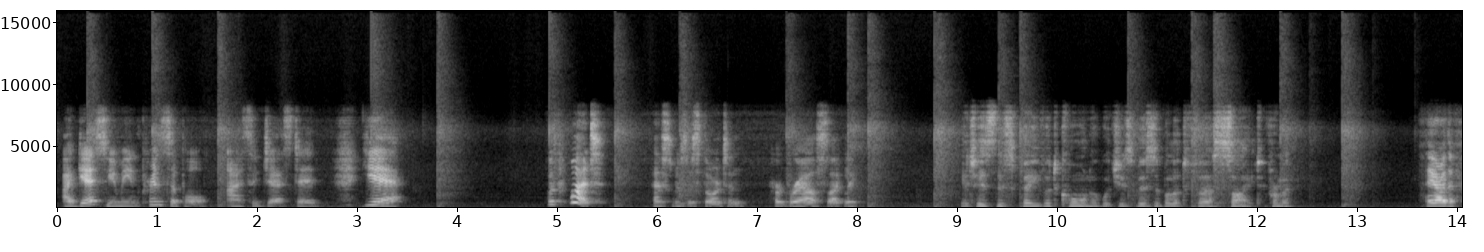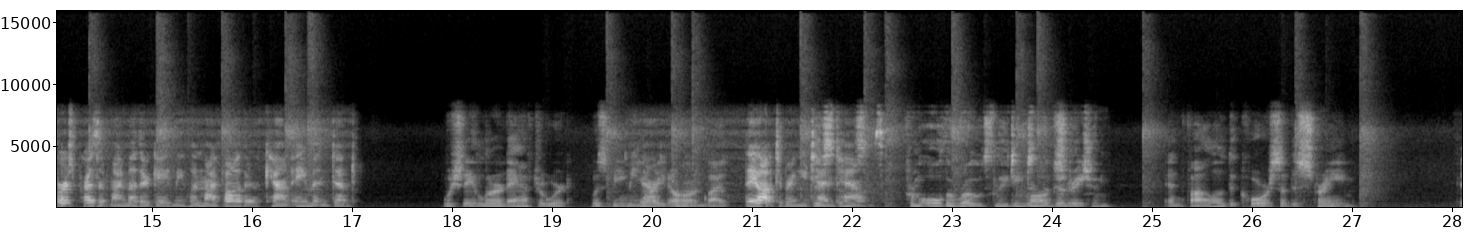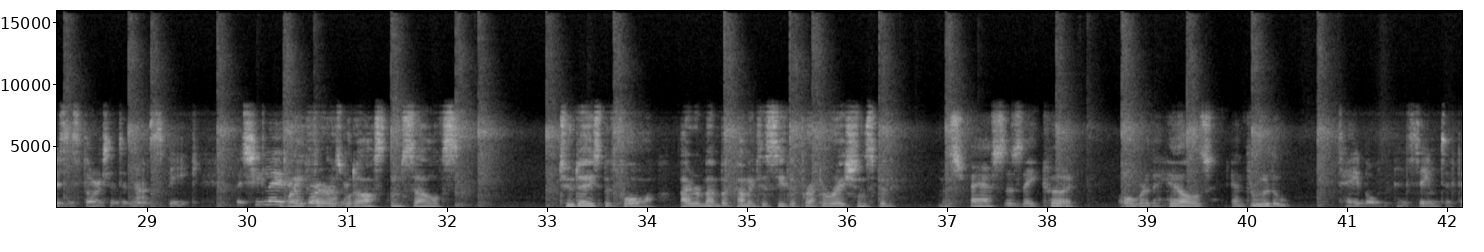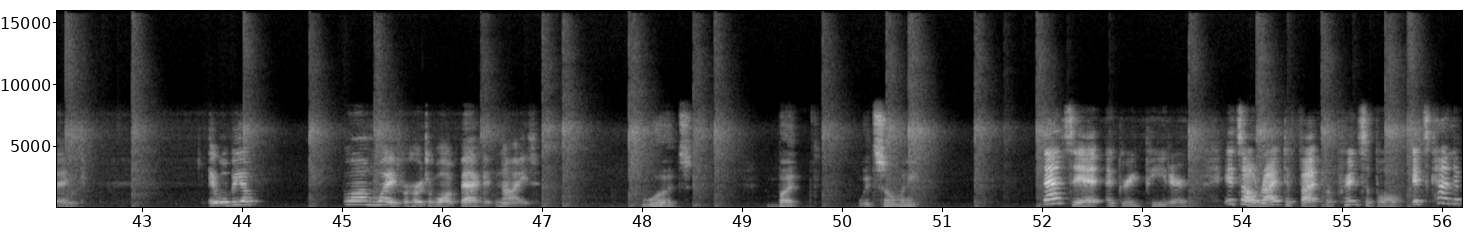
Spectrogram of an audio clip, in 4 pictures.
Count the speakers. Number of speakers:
5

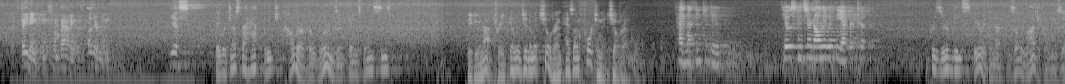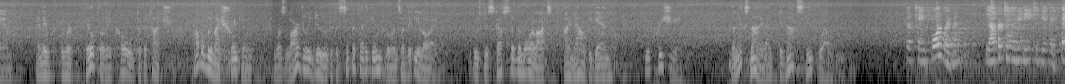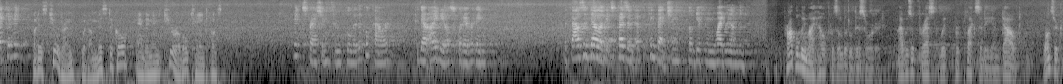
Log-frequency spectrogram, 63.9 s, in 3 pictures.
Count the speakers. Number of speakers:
4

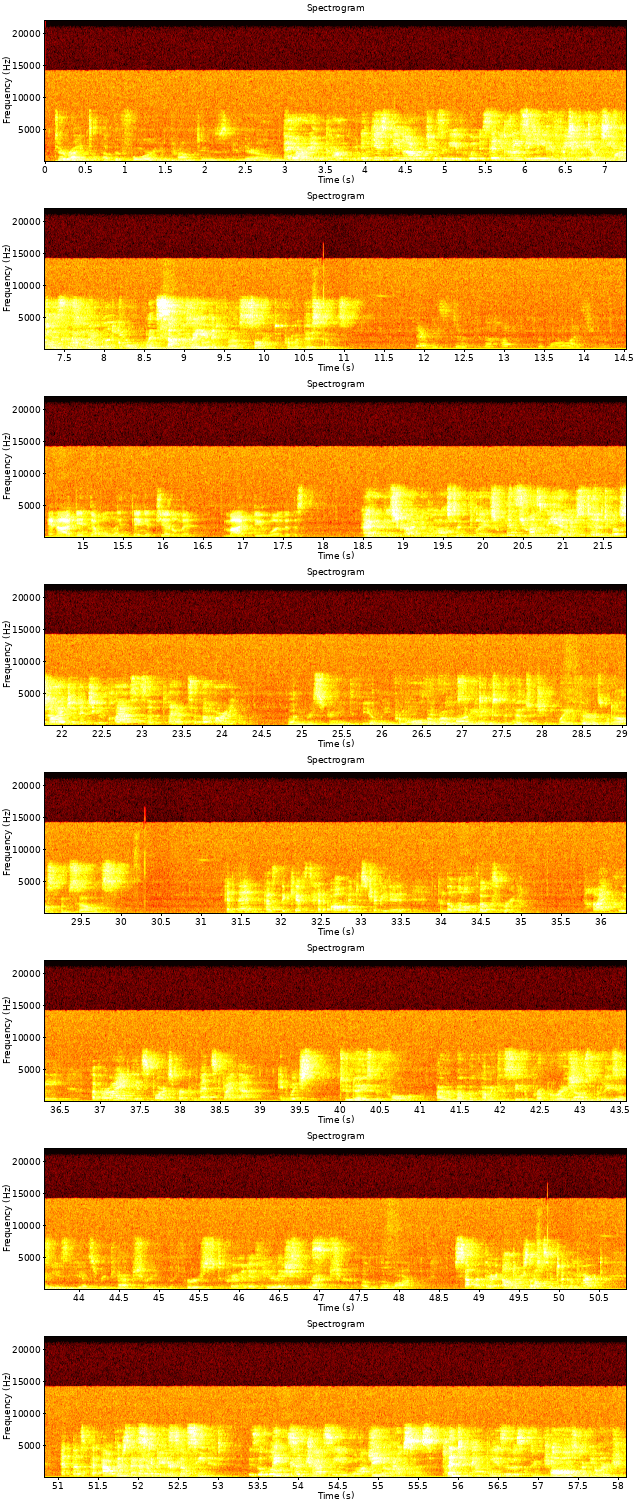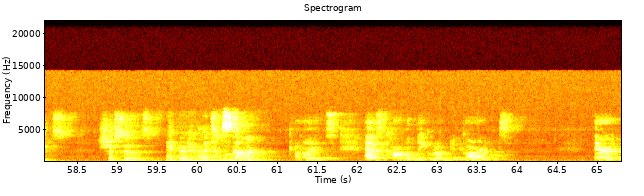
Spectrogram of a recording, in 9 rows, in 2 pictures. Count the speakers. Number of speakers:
9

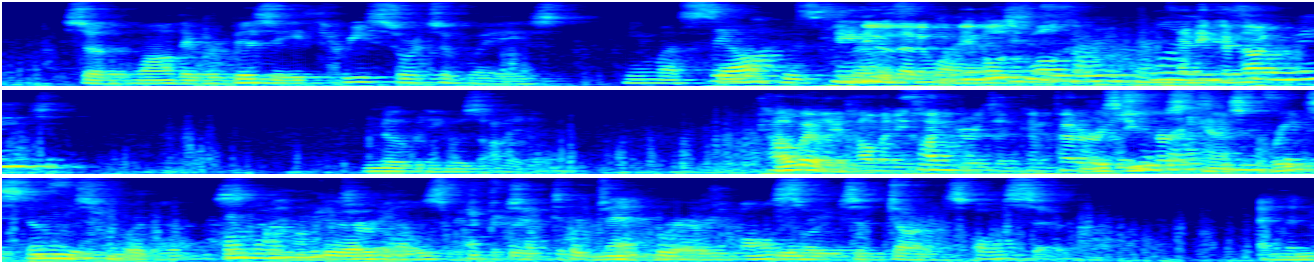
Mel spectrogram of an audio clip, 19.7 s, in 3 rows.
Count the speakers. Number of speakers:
5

